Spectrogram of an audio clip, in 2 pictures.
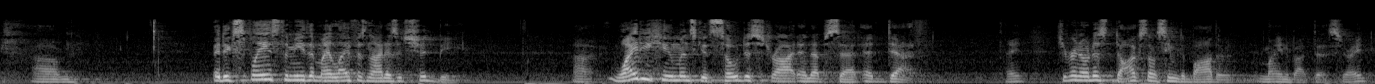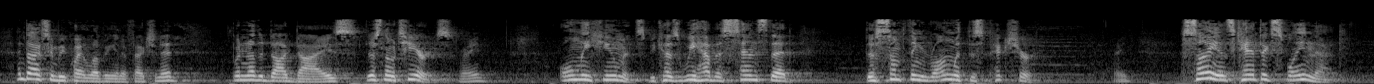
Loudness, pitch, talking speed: -21 LUFS, 150 Hz, 160 wpm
